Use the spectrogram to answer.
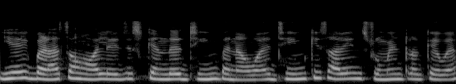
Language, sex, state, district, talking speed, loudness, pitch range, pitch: Hindi, female, Bihar, Madhepura, 250 wpm, -27 LUFS, 235-260 Hz, 245 Hz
